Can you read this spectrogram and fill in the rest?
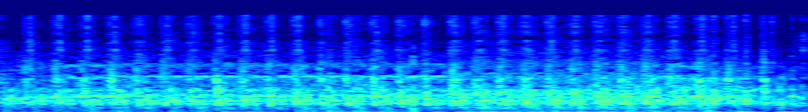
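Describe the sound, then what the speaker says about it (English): A sewing machine runs steadily while stitching an arc along a ruler template, its rapid even needle rhythm continuous and fairly quiet, with no talk over it. "So now when I sew along that other side, I can go ahead and put this other arc in on this side."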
